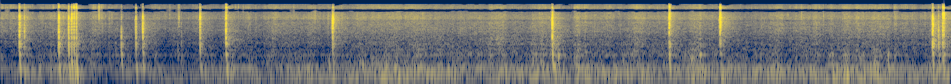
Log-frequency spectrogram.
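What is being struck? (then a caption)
Plastic bubble wrap sheet. Fingers twist a clear plastic bubble wrap sheet, popping bubbles and crinkling the film. About fifteen sharp, bright pops come in an uneven scatter, dense in the first two seconds and sparser after, over a soft steady rustle of the plastic.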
